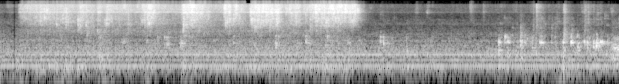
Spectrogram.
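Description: Warm tap water runs steadily into a sink while hot sausage casing for Northern Thai herb sausage is rinsed, a continuous close splashing stream with brief shifts in flow as the casing is handled.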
